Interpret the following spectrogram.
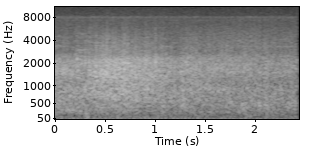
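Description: Dense, steady rushing noise of a railway snowplow locomotive driving through deep drifts and hurling up snow, swelling about half a second in.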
